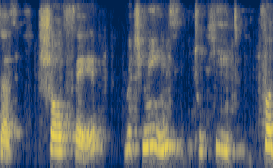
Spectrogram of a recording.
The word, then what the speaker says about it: chauffeur: So taken from the French word chauffeur, which means that is actually pronounced as chauffeur, which means to heat.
